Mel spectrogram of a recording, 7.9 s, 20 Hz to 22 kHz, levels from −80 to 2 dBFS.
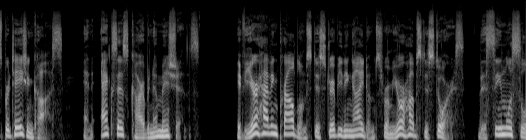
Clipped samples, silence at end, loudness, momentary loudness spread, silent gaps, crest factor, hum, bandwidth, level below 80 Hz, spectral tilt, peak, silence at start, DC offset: under 0.1%; 0 s; -24 LUFS; 14 LU; 3.35-3.56 s; 16 dB; none; 16.5 kHz; -54 dBFS; -5 dB/octave; -8 dBFS; 0 s; under 0.1%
